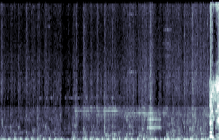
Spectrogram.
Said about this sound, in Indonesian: Ada suara genset. Lagi di jalan baru pulang kantor nih Pak.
